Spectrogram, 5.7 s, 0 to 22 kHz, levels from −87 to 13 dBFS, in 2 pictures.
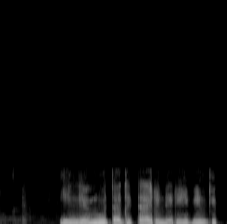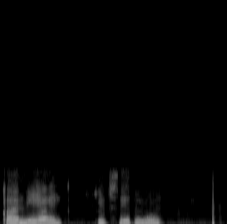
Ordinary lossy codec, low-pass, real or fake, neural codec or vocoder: none; 5.4 kHz; fake; codec, 16 kHz, 2 kbps, FreqCodec, smaller model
